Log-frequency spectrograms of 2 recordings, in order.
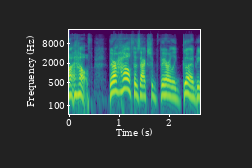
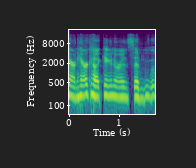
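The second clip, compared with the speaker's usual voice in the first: ordinary delivery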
